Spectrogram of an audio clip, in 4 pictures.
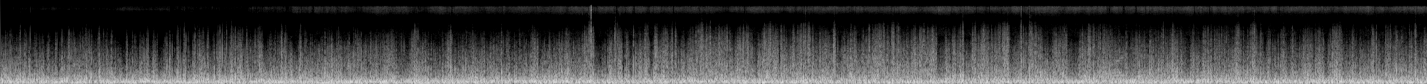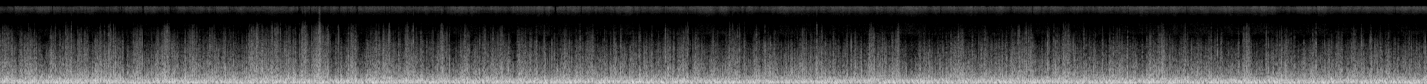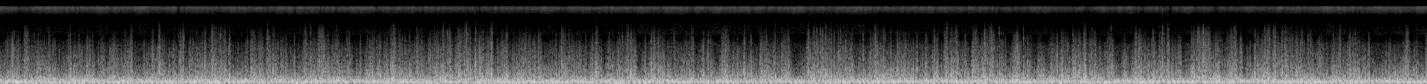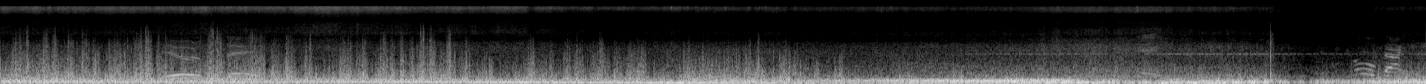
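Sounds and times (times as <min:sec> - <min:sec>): hull spray: 0:00.0 - 0:55.5
motorboat engine humming: 0:00.0 - 0:57.0
wind on microphone: 0:00.0 - 0:57.0.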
